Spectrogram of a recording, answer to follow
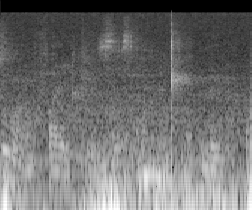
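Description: A person speaking in low, broken talk, with one sharp click about one and a half seconds in.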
